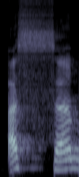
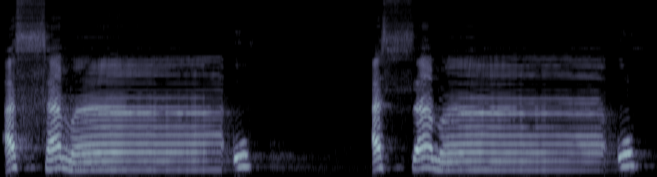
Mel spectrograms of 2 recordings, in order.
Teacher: we have to stretch that word usually for four to six counts, but whenever the sign is small, we have to stretch that word for four counts and when the sign is big, we have to pronounce that word for six counts. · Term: long mad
